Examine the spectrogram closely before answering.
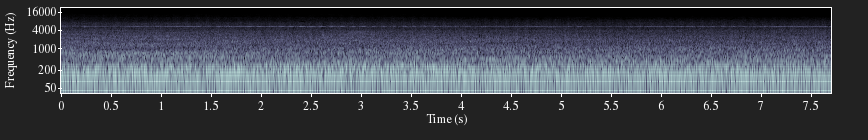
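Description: Tracked rice combine harvester's diesel engine running steadily under a loud, even hum, with a thin steady high whine over it.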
